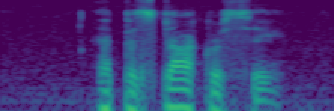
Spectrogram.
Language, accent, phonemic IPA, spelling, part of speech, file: English, US, /ˌɛpɪˈstɑkɹəsi/, epistocracy, noun, En-us-epistocracy.ogg
- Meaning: A rule by citizens with political knowledge, or a proposed political system which concentrates political power in citizens according to their knowledge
